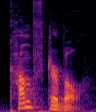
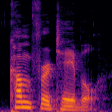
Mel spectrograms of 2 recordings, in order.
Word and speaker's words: comfortable: Let's get right into the video and start with the first word, which is comfortable. Do not say comfortable. We say comfortable. There are 3 syllables.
